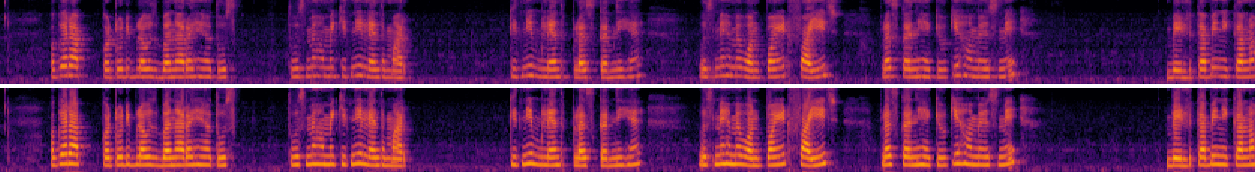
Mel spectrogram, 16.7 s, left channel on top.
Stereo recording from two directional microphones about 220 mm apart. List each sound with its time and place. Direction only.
0.7 s a woman's voice: 50° right (ahead or behind)
6.7 s a woman's voice: 50° right (ahead or behind)
15.5 s a woman's voice: 45° right (ahead or behind)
